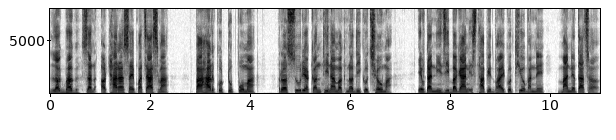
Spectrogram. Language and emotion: Nepali, neutral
